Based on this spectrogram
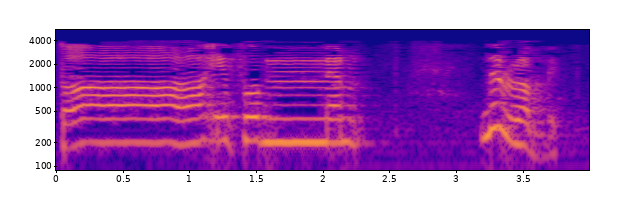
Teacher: لغينا النون خالص، دخلت في الراء لكن ما غنناش الراء · Term: إدغام كامل بدون غنة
